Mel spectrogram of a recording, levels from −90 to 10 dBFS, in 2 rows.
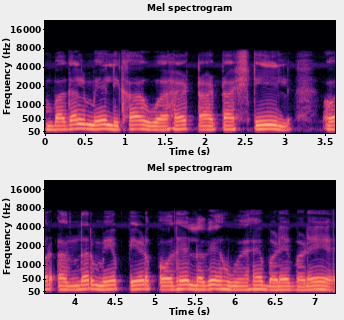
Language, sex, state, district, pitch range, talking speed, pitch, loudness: Hindi, male, Jharkhand, Palamu, 130-150 Hz, 140 wpm, 135 Hz, -12 LUFS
